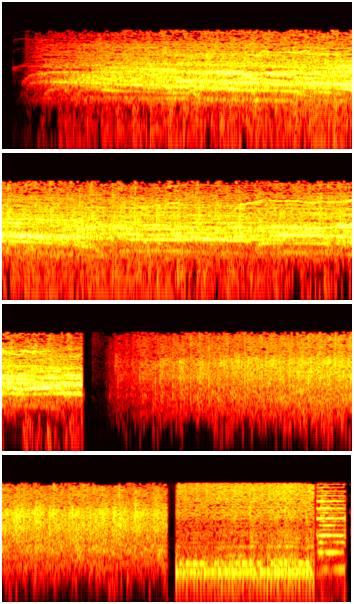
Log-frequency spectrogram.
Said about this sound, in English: So let's give a big round of applause for y'all listening to that.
